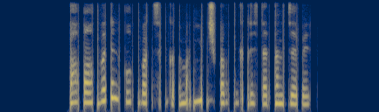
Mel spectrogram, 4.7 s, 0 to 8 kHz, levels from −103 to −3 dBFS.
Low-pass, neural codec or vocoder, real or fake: 7.2 kHz; codec, 16 kHz in and 24 kHz out, 1 kbps, XY-Tokenizer; fake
